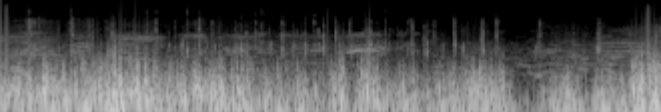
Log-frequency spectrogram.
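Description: Wind buffeting the microphone in a steady low rumble, with distant shouting voices of footballers and a run of sharp clicks and knocks through it.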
